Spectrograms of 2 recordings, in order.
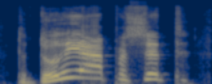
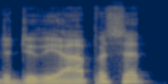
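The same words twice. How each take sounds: First: Much higher, emphatic echo; high-pitched repeat. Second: Said in the usual way. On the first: Real, not acted. Repeats own words for effect.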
